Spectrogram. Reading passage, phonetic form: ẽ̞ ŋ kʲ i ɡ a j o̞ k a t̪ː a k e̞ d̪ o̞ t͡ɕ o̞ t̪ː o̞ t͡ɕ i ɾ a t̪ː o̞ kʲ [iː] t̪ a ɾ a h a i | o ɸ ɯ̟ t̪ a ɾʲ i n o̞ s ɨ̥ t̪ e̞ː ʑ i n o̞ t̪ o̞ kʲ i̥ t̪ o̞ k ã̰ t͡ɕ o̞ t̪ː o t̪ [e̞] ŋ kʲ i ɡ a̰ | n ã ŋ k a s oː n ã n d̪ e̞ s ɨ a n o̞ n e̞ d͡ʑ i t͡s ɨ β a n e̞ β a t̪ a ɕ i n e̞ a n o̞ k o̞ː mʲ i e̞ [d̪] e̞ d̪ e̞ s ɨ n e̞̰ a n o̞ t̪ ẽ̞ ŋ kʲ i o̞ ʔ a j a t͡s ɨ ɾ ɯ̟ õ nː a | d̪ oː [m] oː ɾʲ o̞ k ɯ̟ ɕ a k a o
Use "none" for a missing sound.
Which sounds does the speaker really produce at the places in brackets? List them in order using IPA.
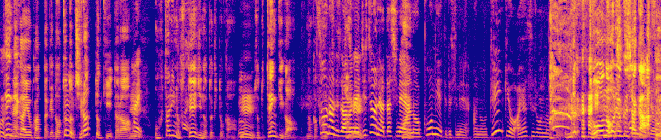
iː, ẽ̞, t̪, n

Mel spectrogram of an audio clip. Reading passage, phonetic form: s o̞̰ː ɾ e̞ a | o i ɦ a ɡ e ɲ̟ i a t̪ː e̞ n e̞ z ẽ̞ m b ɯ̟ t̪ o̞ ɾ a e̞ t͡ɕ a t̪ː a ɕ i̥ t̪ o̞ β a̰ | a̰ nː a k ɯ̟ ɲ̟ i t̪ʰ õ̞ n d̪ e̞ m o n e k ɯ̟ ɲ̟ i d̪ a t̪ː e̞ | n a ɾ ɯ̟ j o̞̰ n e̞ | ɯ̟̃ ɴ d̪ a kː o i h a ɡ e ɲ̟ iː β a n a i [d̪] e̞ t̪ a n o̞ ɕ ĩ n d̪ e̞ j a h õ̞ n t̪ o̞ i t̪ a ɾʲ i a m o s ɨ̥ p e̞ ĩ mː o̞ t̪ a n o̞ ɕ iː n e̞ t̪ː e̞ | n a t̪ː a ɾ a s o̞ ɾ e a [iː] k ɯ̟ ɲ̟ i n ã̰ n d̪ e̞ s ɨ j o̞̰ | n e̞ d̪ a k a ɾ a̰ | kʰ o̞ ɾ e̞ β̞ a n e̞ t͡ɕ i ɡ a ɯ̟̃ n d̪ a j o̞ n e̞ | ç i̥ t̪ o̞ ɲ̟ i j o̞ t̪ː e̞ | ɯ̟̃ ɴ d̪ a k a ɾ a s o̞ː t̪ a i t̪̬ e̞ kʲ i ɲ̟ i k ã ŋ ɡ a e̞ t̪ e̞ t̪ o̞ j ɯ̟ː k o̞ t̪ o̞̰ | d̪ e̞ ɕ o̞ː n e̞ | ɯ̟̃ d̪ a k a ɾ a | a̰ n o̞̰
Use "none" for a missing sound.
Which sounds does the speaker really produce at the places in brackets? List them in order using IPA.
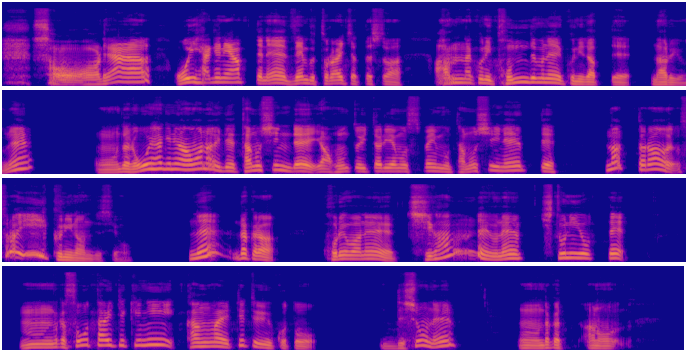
d̪, iː

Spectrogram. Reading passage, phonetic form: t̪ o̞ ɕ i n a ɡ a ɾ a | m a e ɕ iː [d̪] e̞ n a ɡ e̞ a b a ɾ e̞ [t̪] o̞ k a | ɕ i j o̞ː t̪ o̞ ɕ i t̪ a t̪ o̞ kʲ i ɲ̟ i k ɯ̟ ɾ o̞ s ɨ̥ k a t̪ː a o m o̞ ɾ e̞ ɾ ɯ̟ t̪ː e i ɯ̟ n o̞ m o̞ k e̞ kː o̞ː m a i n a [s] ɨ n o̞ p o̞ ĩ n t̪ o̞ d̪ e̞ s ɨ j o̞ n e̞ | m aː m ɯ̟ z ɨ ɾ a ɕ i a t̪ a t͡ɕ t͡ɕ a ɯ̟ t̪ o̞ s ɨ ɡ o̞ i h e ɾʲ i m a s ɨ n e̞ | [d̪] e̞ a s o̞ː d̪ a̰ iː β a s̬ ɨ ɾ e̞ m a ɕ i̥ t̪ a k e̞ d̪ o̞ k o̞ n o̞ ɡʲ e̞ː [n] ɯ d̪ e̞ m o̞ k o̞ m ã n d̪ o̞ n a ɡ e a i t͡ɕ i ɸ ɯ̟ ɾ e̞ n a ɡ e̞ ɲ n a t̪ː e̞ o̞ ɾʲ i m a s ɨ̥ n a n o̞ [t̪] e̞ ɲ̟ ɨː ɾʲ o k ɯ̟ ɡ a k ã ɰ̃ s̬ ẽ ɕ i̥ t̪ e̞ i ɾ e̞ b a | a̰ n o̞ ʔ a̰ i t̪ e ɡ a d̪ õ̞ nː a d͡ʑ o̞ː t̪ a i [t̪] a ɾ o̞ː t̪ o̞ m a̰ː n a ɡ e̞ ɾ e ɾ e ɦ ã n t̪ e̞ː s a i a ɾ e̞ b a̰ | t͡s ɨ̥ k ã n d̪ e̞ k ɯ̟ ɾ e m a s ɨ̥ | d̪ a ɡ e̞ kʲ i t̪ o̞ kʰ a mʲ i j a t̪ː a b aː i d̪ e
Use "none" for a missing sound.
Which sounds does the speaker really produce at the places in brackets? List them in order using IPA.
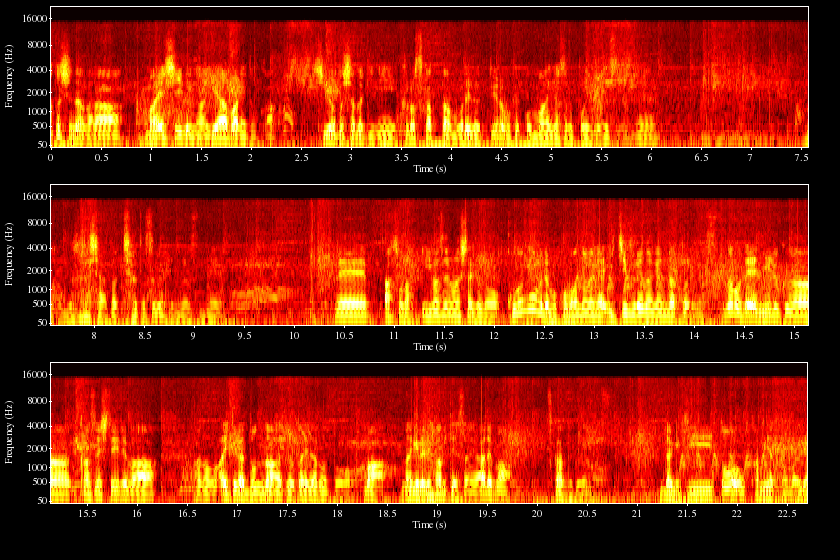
d̪, t̪, s, d̪, m, d̪, d̪

